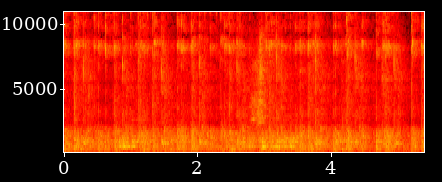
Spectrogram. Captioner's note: ball ping pong hitting continues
